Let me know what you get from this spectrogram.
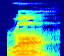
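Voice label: "raw", English word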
